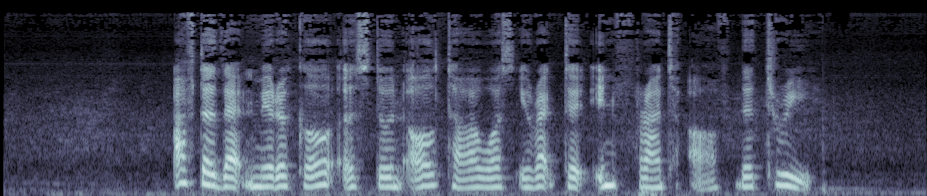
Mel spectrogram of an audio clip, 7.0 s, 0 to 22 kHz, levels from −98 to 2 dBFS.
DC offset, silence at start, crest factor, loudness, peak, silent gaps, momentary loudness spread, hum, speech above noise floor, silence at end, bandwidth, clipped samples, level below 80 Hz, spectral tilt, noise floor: under 0.1%; 1.3 s; 20 dB; -19 LUFS; -2 dBFS; none; 9 LU; none; 33 dB; 0.75 s; 17 kHz; under 0.1%; -48 dBFS; -5 dB/octave; -52 dBFS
